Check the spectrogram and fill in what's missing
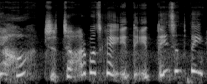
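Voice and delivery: high, stammering disbelief; can't believe it's already four; shocked disbelief. Acted. Girlfriend shocked at the time.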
